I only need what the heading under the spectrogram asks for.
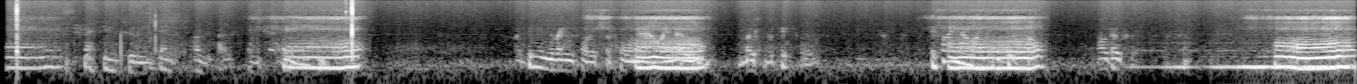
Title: my snoring dad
